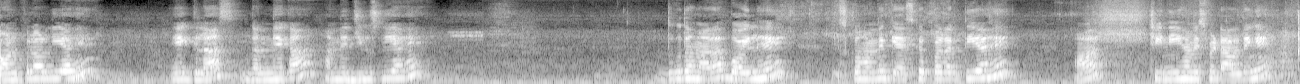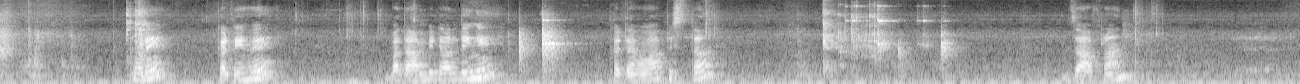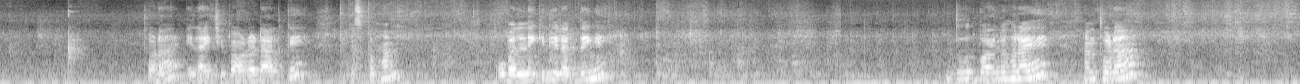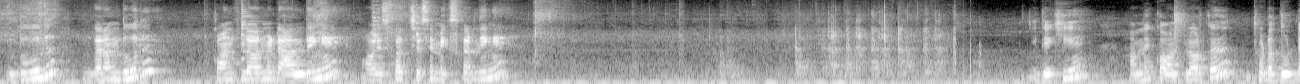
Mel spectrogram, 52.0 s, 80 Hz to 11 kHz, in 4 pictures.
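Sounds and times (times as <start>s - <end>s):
steady low hum: 0.0s - 52.0s
spoon stirring in glass bowl: 46.9s - 48.6s.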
